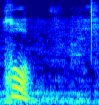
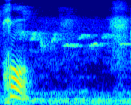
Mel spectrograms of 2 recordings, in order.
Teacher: Kalau pengucapan kho ada ngoroknya, kho, bibirnya moncong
